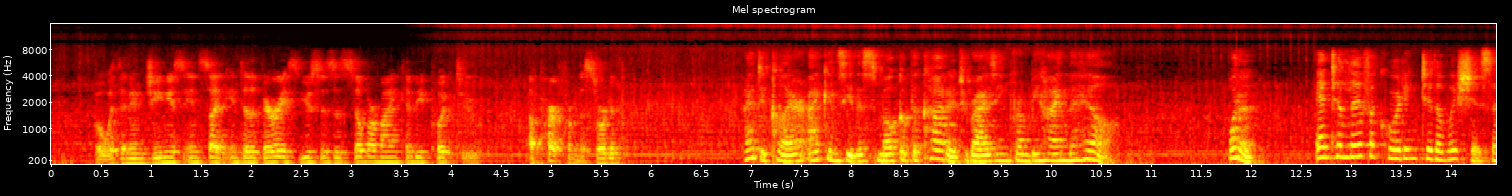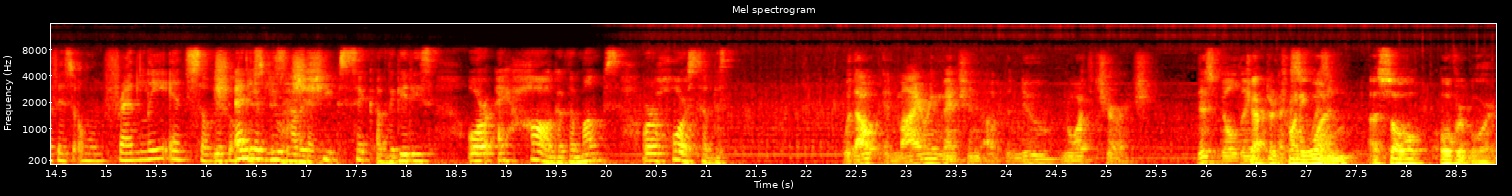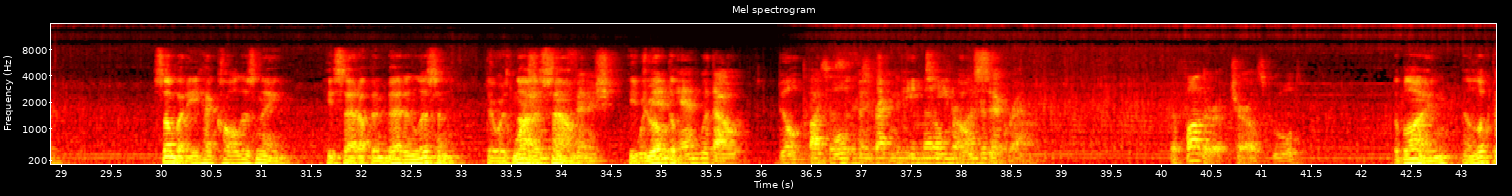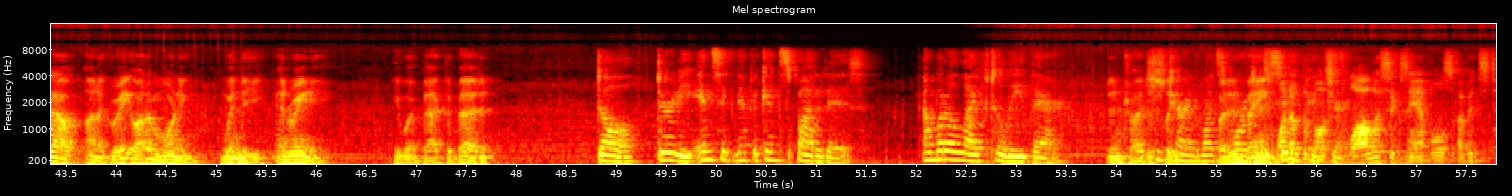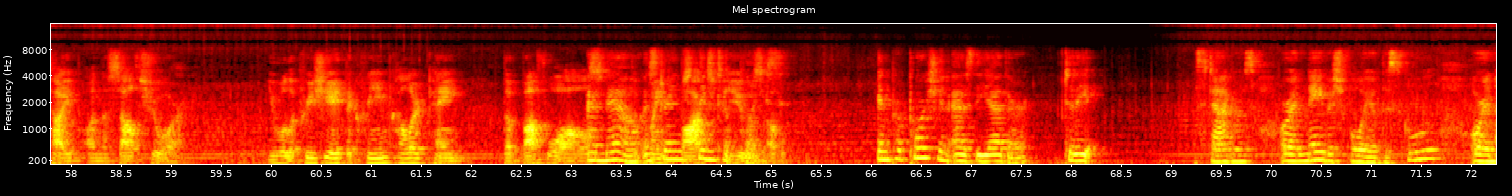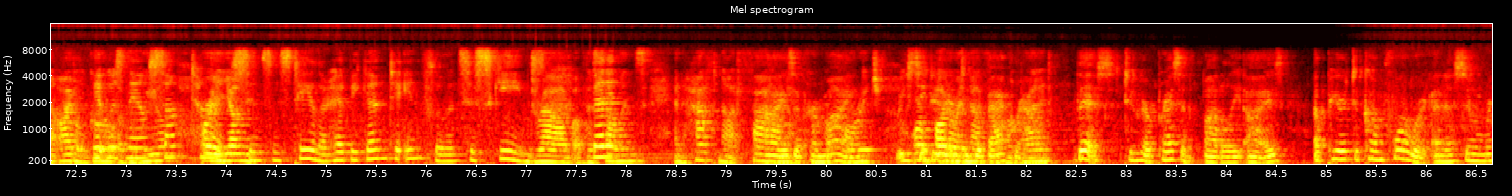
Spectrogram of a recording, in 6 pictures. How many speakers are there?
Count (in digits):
6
